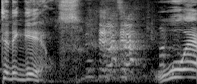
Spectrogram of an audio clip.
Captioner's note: audience laughing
